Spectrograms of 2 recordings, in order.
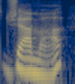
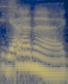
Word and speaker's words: Gemma: So, um, because people have never been able to pronounce my name properly. It's Gemma, but I get Jenna, GMA, Gina.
